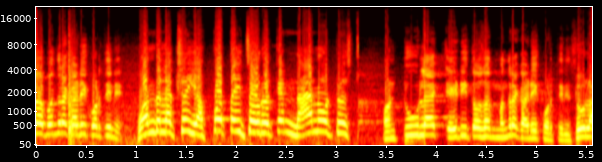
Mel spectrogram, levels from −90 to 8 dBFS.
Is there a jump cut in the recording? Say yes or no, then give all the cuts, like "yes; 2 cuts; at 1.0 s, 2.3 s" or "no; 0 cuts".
yes; 1 cut; at 3.2 s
